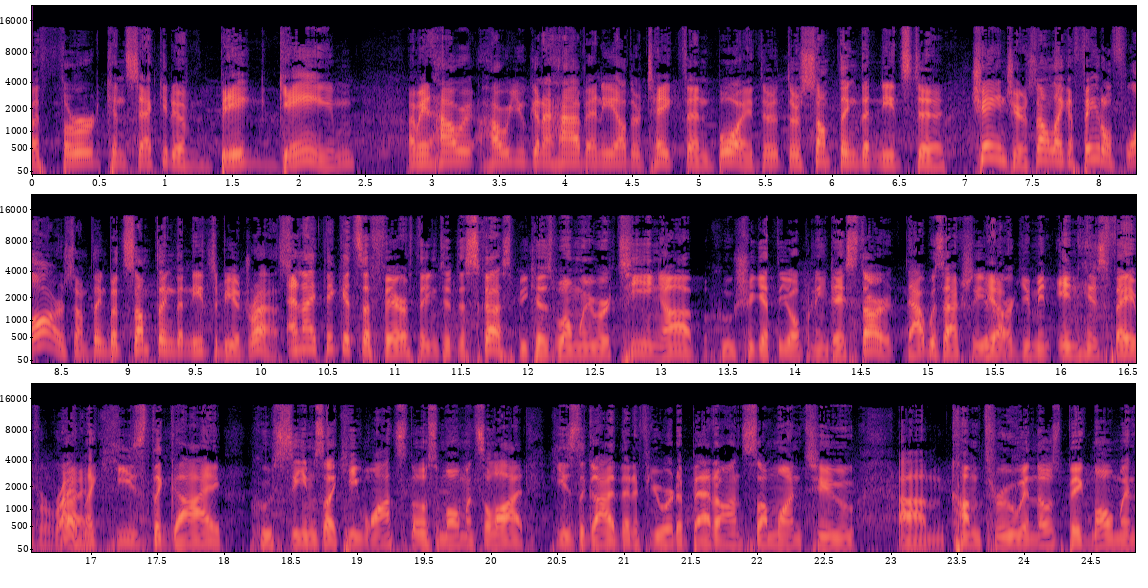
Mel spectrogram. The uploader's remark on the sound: We are live from Rogers Centre, inside the Sportsnet Bar and Grill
